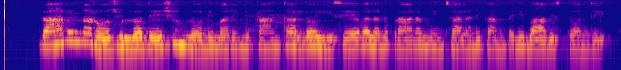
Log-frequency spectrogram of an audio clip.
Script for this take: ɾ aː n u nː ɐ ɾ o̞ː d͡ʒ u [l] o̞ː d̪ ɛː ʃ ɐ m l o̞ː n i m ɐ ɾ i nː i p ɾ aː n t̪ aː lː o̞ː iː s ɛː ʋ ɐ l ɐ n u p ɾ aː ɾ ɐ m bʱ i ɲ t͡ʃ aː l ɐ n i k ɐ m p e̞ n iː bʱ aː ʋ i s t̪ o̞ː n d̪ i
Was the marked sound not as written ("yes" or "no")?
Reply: yes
